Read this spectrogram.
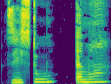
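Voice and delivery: high, loud wounded complaint; indignant, tearful. A narrator's reading. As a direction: protest as if close to tears. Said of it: "entrüstet, aber auch weinerlich".

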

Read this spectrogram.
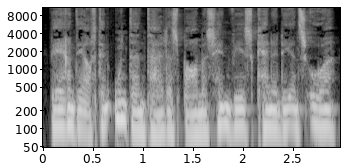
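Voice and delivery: ordinary delivery

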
